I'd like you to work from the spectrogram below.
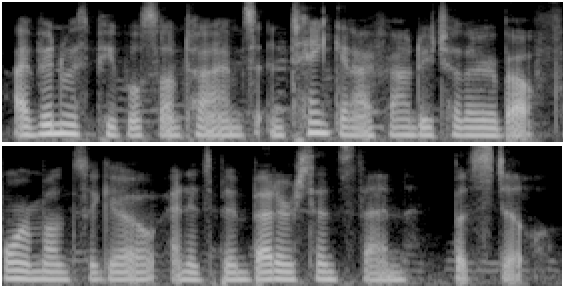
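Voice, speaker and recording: A woman playing a weary young survivor recording an apocalypse audio diary, speaking in a low-key, halting way with breathy tail-offs. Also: little pitch movement, dark tone. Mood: somber, nostalgic. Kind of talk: scripted audio diary monologue, fiction drama.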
